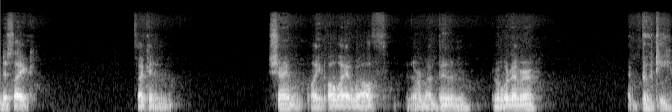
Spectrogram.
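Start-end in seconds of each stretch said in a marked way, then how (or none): 9.4-10.1 mock pirate voice, quieter. Joking about sharing wealth with the community: put-on pirate voice. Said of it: "trying to sound like a pirate".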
